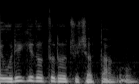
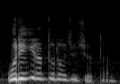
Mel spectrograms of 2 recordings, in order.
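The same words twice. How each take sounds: First: Said in the usual way. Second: Louder and higher, 우리 stressed with a falling end; emphatic repeat. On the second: Shown as a demonstration. Preacher repeats the husbands' words to the congregation, emphatic. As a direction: ring out 우리 to the congregation. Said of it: "하나님이 우리 기도 들어주셨다고".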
